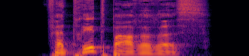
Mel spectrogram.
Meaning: strong/mixed nominative/accusative neuter singular comparative degree of vertretbar
- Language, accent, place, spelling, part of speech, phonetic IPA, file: German, Germany, Berlin, vertretbareres, adjective, [fɛɐ̯ˈtʁeːtˌbaːʁəʁəs], De-vertretbareres.ogg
